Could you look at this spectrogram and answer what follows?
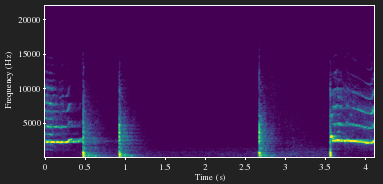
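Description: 100-shot firework cake firing single shots: sharp bangs at about half a second, one second and near three seconds in, with a quiet gap of over a second between. A shrill whistle tails off at the start, and another comes with a shot near the end, dipping slightly in pitch.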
